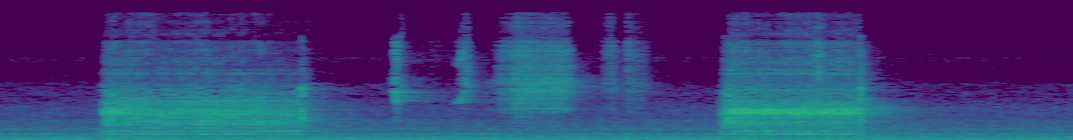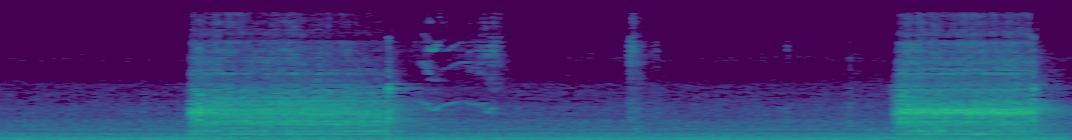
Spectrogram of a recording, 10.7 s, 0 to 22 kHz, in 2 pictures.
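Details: Homemade Arduino Mega/ESP32-controlled emergency COVID-19 mechanical ventilator running: repeating whirring motor bursts with clicks between them, about 19 cycles a minute, as the ventilator arm drives back and forth.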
